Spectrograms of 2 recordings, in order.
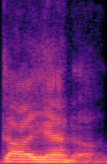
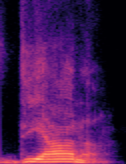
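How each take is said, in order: First: It sounds like the name Diana. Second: It starts with a 'dhy' sound. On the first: The speaker calls it wrong. "not Diana, like Prince Diana" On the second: The speaker calls it right. "the Sanskrit word is dhyana"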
